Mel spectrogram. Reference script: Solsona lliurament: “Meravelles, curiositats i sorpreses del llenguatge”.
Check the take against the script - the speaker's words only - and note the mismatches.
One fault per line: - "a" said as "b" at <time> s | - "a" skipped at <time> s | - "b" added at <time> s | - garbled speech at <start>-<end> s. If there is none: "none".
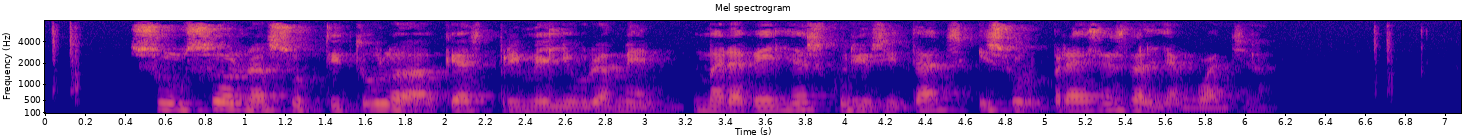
- "subtitula aquest primer" added at 1.2 s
